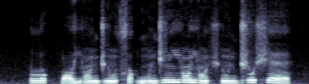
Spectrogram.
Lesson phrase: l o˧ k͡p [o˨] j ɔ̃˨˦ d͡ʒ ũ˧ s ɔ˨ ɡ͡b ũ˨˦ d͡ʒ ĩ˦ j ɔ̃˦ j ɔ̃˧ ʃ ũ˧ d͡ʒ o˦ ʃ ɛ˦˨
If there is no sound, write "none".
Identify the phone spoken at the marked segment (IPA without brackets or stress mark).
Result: ɔ˨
